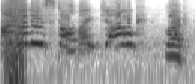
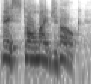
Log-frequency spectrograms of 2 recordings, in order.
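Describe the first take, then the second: First: Very high, drawn-out mock wail; mock outrage. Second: Laughing, raised-voice protest; amused complaint. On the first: Host protesting a stolen joke to viewers, mock-outraged wail. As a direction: wail it slowly and loudly, hammed-up. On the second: Real, not acted. Host finding the listing stole their joke, amused complaint. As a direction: say it louder through a laugh.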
